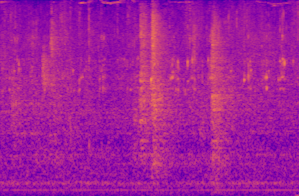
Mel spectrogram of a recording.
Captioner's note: dressing sloshing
